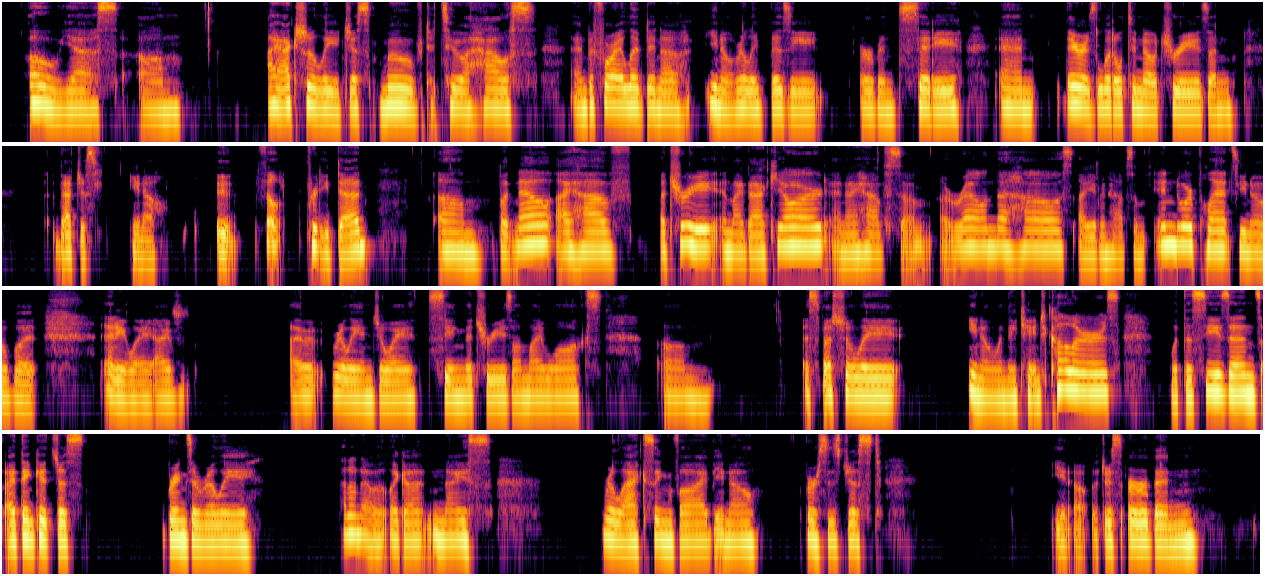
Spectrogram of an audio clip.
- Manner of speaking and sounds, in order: tapping
- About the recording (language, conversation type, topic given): English, unstructured, How does planting trees change a neighborhood?
- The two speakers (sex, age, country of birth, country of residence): female, 25-29, United States, United States; female, 60-64, United States, United States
